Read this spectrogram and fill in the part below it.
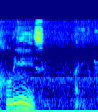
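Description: A young man shouts briefly close by.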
